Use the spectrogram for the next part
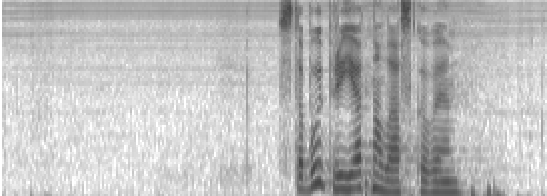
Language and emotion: Russian, neutral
